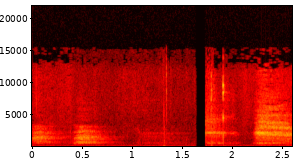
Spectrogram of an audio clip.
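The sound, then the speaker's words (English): A household dog barking in the background: a couple of faint, muffled barks over a low hiss, with no talk. “I realized that you could hear our dog barking in the background.”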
